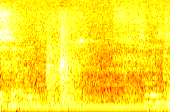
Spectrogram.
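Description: A steady low hum runs under the room sound, with one short rustle or knock a little over half a second in.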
